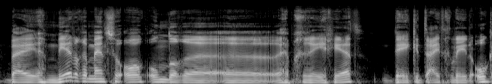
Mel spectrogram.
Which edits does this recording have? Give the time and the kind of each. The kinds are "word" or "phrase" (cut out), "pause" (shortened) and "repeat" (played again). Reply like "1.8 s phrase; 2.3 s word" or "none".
1.4 s phrase; 3.7 s pause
